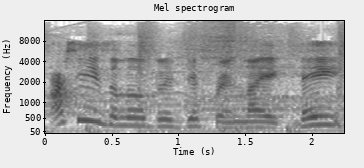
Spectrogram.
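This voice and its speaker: A woman's voice: a little high, very animated, fast talker, faint music behind. A young woman co-hosting a podcast, talking bluntly with slang and swearing freely. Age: young adult. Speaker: co-host. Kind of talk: casual podcast chat.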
